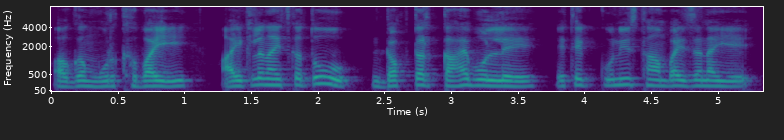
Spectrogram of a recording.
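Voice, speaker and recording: A man's voice: on the high side, fairly even intonation, normal speed, warm tone, close to an everyday voice. A man voicing an angry, domineering woman who scolds and threatens harshly in a retold drama. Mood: scolding.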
